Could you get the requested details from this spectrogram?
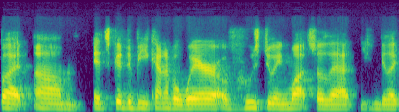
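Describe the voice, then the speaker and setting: Against a quiet background, a woman with a fairly low pitch talks at a fairly quick pace and with fairly even intonation. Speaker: adventure racer. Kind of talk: casual chat. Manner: fast.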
